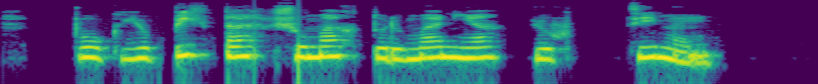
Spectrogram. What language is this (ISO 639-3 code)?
qux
